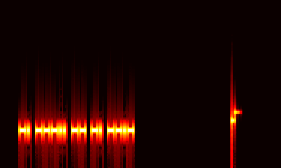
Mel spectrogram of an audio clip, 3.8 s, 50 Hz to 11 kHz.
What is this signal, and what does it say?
Morse code, heard as a keyed tone, about 43 wpm, 700 Hz. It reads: N8MNQ
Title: USA Call Signs - 3x Character Spacing - 45wpm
